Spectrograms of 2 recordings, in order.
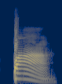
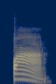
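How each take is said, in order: The two takes are said the same way.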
